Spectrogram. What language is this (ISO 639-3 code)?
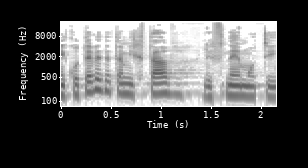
heb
